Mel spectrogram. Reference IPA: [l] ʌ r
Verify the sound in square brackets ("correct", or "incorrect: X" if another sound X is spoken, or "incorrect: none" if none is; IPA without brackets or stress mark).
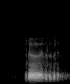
incorrect: ɾ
